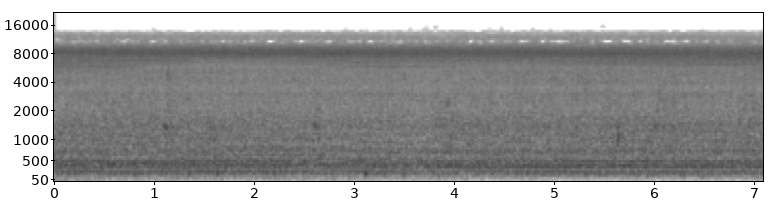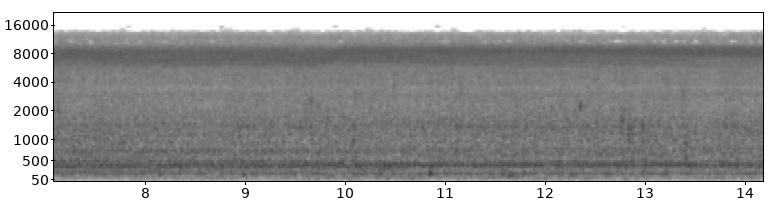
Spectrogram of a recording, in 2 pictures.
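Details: Japanese honey bees fanning through a hot day, a long unbroken colony hum: deep droning tones topped by a bright high hiss, with faint scattered ticks in the texture.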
